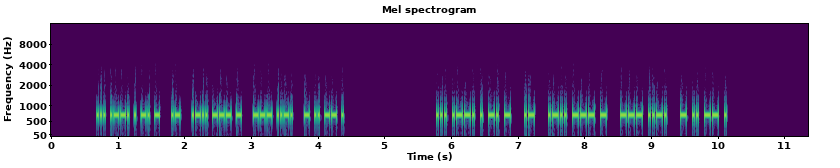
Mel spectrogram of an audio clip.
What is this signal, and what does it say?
Morse code, heard as a keyed tone, about 47 wpm, 700 Hz. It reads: SPENT A LOT OF TIME SPENT A LOT OF TIME
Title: Speed-Racing - Sets of 5 Words 40wpm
